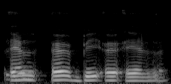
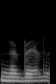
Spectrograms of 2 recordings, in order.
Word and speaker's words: Nebel: Nobel, N-E-B-E-L. Nebel, si vous voulez, à l'autrichienne, mais on prononce Nobel à la française.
